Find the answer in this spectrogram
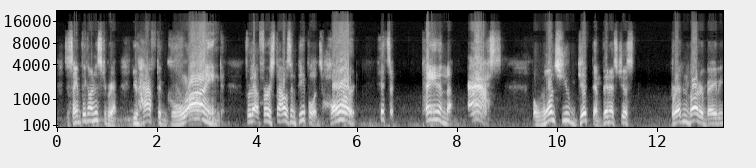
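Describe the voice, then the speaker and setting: Young male vlogger, slightly high voice, dry close phone sound, earnest and emotional motivational talk. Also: slightly rough, no room sound, poor audio. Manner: earnest, emotional, swearing casually. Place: gym.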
